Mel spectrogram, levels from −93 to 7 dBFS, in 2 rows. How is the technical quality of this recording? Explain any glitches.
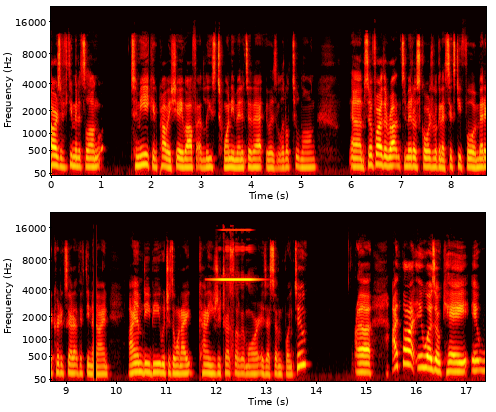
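The recording has two audible faults: a brief dropout and a feedback squeal.

From 9.54 to 9.60 s, just after "got at", the speech stops for about 62 ms with blurred edges, then resumes exactly where it left off. This is a gap at a join of encoded pieces. The audio was encoded in separate sections and spliced without trimming, so the encoder's start-up delay and the padding in its final frame remain as dead air at the seam.

From 11.76 to 13.08 s, after "is the one I" and before "seven point two", a single 5.1 kHz tone swells in under half a second into a piercing whistle roughly 10 dB above the speech. This is loudspeaker feedback squeal. The microphone was picking up the loudspeaker it fed, and at 5.1 kHz the loop gain exceeded one. That tone kept reinforcing itself.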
